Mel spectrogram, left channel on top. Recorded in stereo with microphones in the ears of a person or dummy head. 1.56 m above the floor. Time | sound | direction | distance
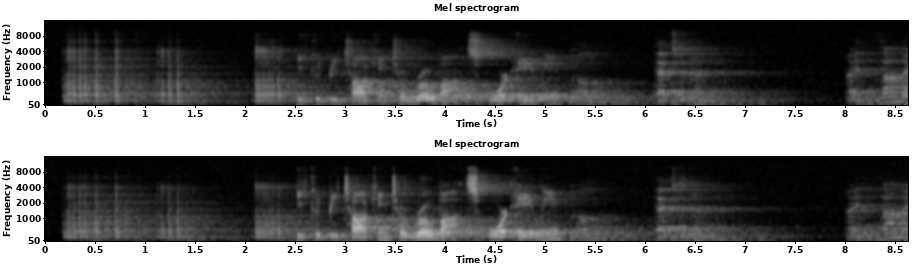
0.2 | a squeak | 15° left (ahead or behind) | 1.3 m
2.5 | a man speaking | 85° right | 0.7 m
5.2 | a man speaking | 5° right (ahead or behind) | 3 m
